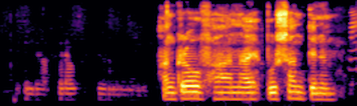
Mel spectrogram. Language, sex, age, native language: Icelandic, male, 14, Icelandic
